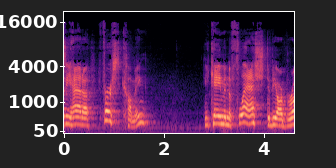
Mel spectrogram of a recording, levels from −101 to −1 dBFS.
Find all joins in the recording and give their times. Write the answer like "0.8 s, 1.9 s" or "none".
none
